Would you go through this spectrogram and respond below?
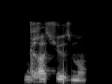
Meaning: gracefully; elegantly
- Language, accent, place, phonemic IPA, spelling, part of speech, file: French, France, Lyon, /ɡʁa.sjøz.mɑ̃/, gracieusement, adverb, LL-Q150 (fra)-gracieusement.wav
